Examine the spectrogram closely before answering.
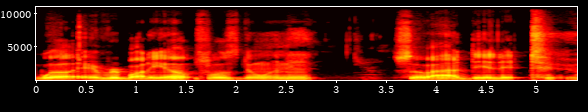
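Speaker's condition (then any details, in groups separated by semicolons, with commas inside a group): Spastic quadriplegic cerebral palsy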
